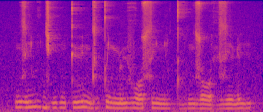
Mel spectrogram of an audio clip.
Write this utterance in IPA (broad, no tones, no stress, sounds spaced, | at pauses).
n z i ʎ i̤ ɟ i̤ ŋ i̤ ŋ t̪ y n d ə̤ t̪ ə ɲ ɳ y v o s i ɲ ə ʎ t̪ i̤ ʎ n z o ɾ ɛ̤ z i ɳ i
